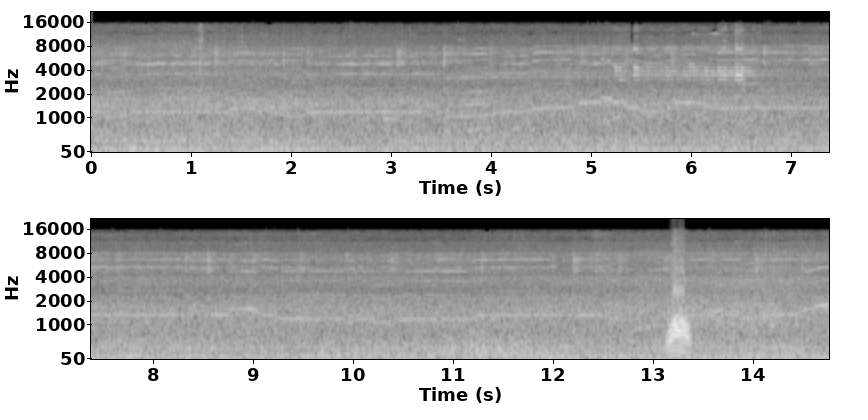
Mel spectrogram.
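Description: Riding a motorbike in dense city traffic: steady engine and road noise with a low rumble and a thin whine that drifts up and down a little in pitch. One brief loud voice-like call comes near the end.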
